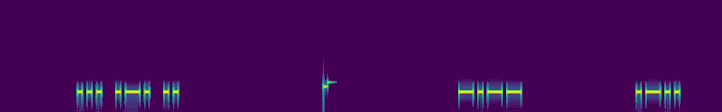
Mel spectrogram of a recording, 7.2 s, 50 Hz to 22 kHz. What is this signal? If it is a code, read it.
Morse code, heard as a keyed tone, about 25 wpm, spaced as for 13 wpm, 700 Hz. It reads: SRI YL
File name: Top 90 QSO Elements - 8x Character Spacing - 25wpm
